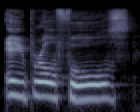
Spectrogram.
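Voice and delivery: high, loud, drawn-out taunt; gleeful prank reveal. A narrator's reading. Girl reveals her prank to cousin, crowing gleefully. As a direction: crow it out slowly, high and loud.

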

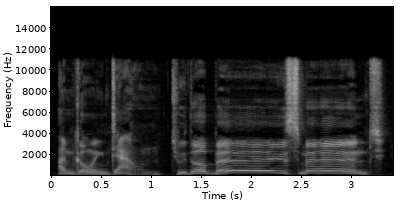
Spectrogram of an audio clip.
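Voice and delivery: slow, high, drawn-out menace; slow eerie announcement; creepy Keith. Acted. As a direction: stretch it out like a creepy villain.

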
